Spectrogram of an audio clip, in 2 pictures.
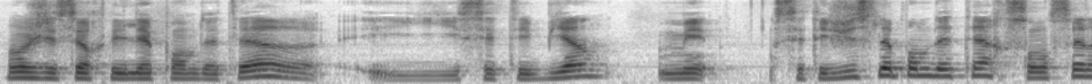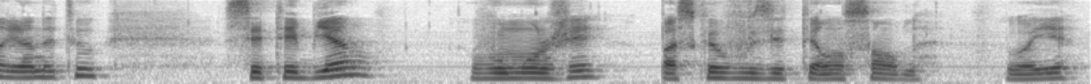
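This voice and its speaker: A man in his twenties from Afghanistan, a cook, telling his life story in a reflective, unhurried way, pausing and restarting as he searches for words. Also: fairly high pitch. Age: 20s. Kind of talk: personal storytelling for a documentary portrait.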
